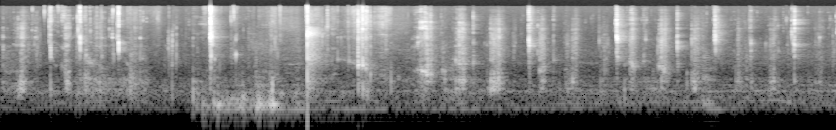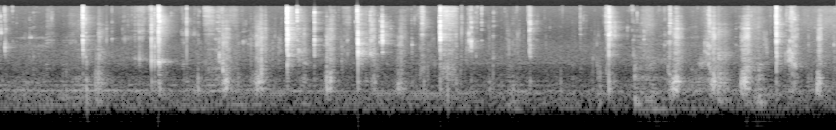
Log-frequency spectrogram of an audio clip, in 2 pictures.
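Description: Close-up crunching and chewing of a raw cucumber spear: crisp, irregular bites and chews, several a second, right at the microphone.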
